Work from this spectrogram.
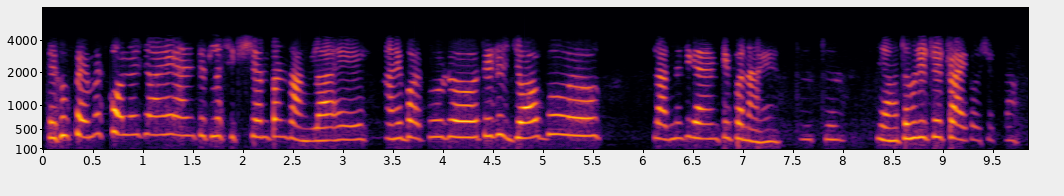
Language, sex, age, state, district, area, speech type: Marathi, female, 18-30, Maharashtra, Wardha, rural, conversation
